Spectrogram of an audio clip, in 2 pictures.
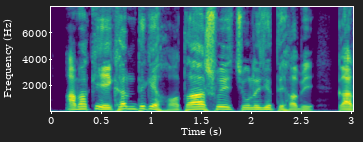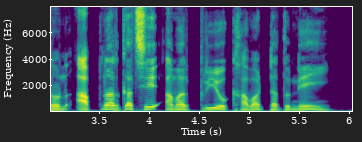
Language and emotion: Bengali, sad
